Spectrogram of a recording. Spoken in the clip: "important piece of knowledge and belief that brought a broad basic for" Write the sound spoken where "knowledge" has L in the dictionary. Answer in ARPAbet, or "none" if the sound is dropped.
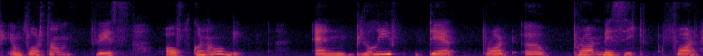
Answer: N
